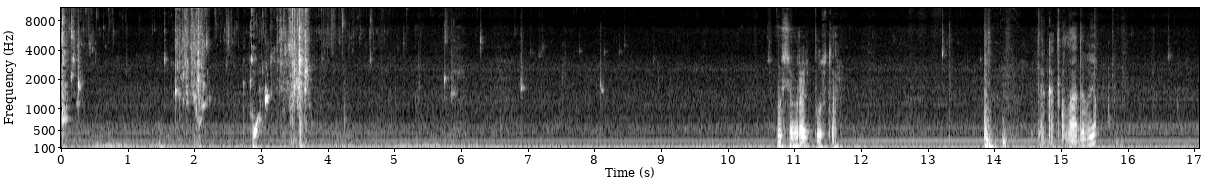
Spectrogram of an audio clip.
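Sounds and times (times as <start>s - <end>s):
water splashing: 0.0s - 9.7s
faint water drips: 0.0s - 17.0s.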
